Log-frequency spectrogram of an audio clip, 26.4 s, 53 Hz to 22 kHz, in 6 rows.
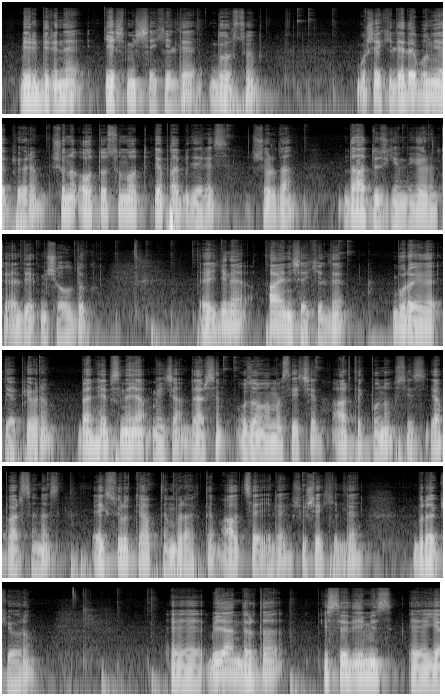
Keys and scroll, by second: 1.8 Tab, 2.2 g, 11.0 Tab, 17.2 alt+s, 18.4 e, 19.4 alt+s, 20.9 Tab.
